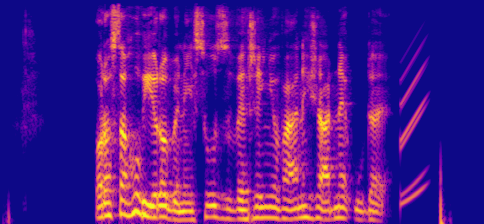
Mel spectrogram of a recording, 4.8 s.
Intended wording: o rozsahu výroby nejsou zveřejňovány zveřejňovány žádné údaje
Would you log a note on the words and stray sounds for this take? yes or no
yes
